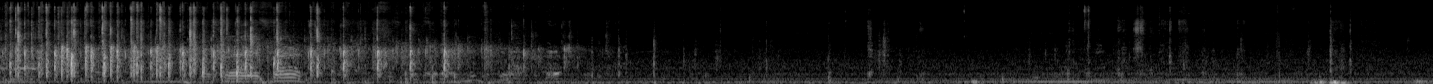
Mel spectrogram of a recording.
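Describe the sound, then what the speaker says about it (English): Applause at a delegate campaign kick-off rally as a candidate is called up, loud dense clapping and cheers for several seconds that fade out, leaving quiet room noise, with a voice speaking briefly. "Give him a round of applause"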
